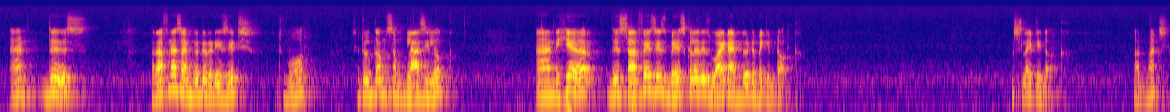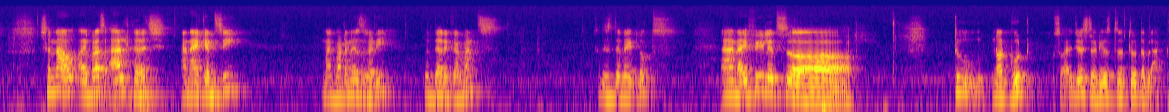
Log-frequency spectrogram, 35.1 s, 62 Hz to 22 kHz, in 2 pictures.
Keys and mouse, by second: 10.4-20.1 middle drag, 19.2 alt+h, 20.1 click, 20.2-29.3 middle drag, 29.3 click, 29.4-35.0 middle drag.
